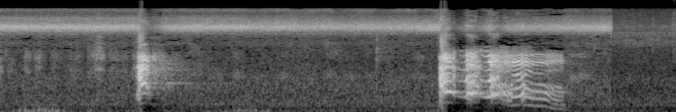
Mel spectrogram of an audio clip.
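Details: Golden Retriever named Happy, kept with a grandmother and a husky named Funny; one sharp bark, then a cluster of barks sliding into a falling, wavering whine, over a steady high insect-like hiss.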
